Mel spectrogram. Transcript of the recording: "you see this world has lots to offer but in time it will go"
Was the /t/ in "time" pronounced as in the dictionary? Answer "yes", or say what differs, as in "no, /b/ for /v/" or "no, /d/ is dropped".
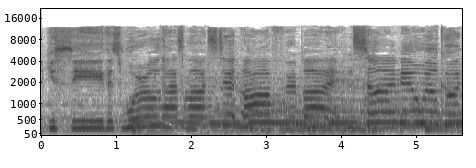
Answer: no, /s/ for /t/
